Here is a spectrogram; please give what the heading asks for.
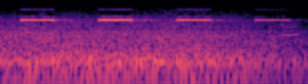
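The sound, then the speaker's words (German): Reversing beeps from military trucks backing up with loads: four steady high-pitched tones, roughly three-quarters of a second apart, over a constant low engine rumble. The last beep is fainter. “Derweil lernen die Afghanen draußen rückwärts fahren mit Militärlasten.”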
